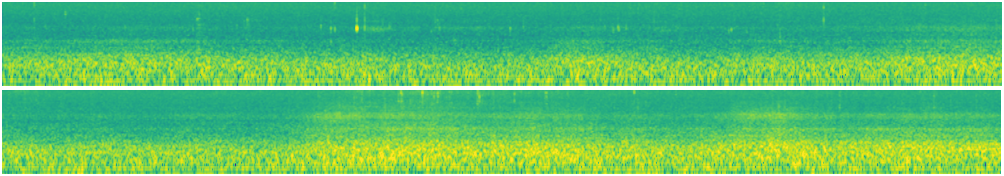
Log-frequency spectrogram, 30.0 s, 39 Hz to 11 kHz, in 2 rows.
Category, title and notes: Soundscapes > Nature
Wind in the Mexican Desert. Recorded on a Zoom H2N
